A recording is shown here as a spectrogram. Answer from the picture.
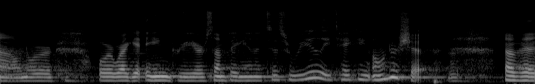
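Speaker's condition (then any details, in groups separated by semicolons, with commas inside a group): No condition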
